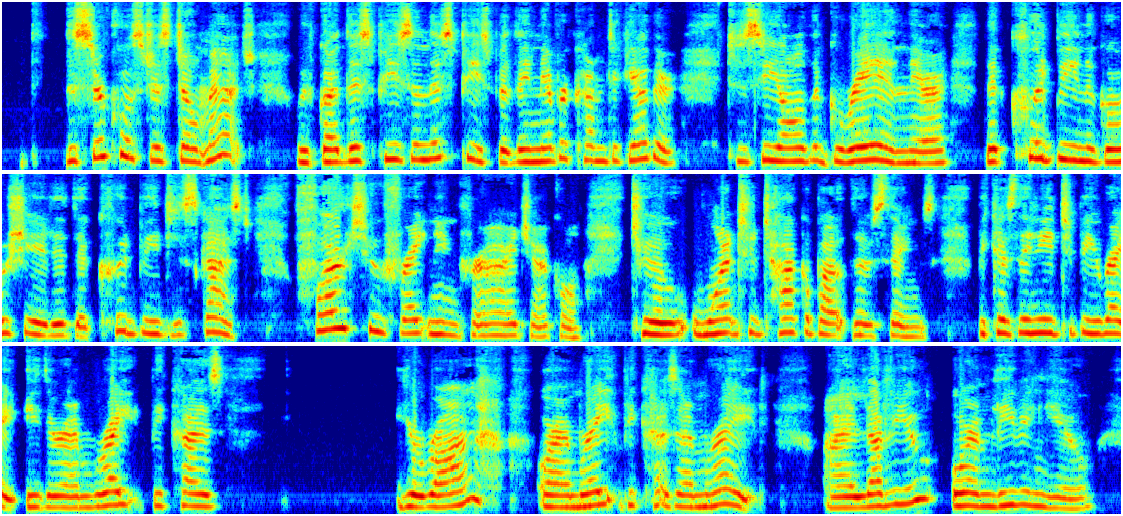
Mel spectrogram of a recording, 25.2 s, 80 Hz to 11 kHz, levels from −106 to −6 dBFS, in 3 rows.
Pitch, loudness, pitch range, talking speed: 250 Hz, -19 LUFS, 230-275 Hz, 165 wpm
